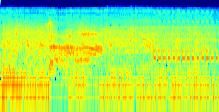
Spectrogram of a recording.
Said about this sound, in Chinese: 包勃从一个被打死的匪徒身上找到了一个正在响着的手机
